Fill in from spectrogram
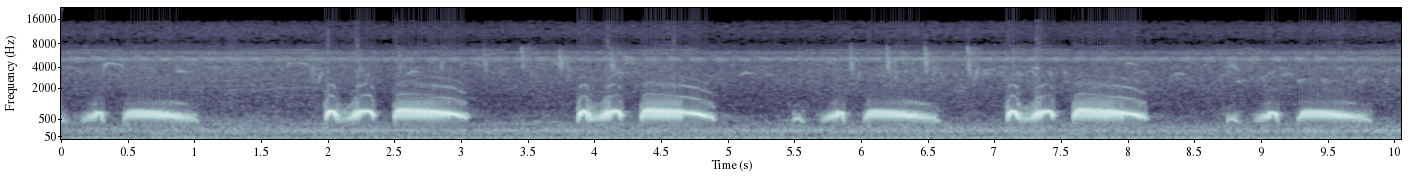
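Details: Caged spotted dove kept as a lure bird, 'kuk dua' calling style, Lombok, Indonesia: repeated phrases about every two seconds, each a couple of short clipped notes followed by longer rich hoarse coos, with a faint constant high-pitched whine.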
